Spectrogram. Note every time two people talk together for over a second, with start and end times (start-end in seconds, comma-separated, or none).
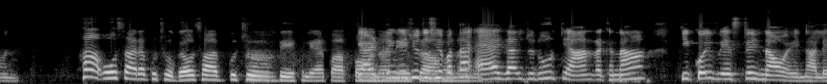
3.6-4.8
